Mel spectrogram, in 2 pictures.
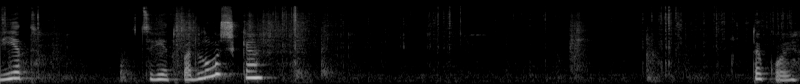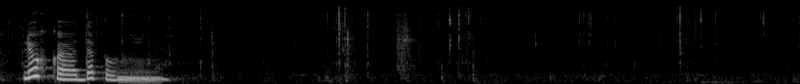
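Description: Foil crinkles as it is folded and pulled off.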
